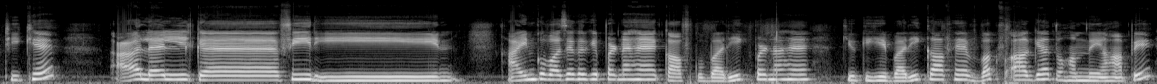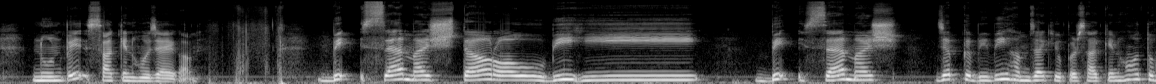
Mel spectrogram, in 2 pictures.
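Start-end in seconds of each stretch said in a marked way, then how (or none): 1.2-4.6 slow, drawn-out tajweed chant; Quran recitation. Shown as a demonstration. Teacher reciting for students. 14.8-20.5 slow, drawn-out tajweed chant; Quran recitation. Shown as a demonstration. Teacher reciting for students.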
